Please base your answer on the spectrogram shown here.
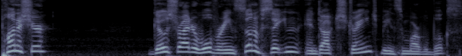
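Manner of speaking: ordinary talk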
